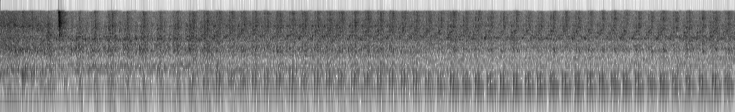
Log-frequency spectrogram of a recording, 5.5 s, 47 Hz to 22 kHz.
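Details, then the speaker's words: Suzuki Bandit 600 four-cylinder motorcycle, previously firing on three cylinders, started on choke with jump pack after spark check: ragged uneven idle with irregular stumbles; still misfiring, owner suspects fuel starvation, possibly the fuel filter. "That fired up pretty bloody quick. Wasn't expecting that. That threw me off. It's still misfiring though."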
